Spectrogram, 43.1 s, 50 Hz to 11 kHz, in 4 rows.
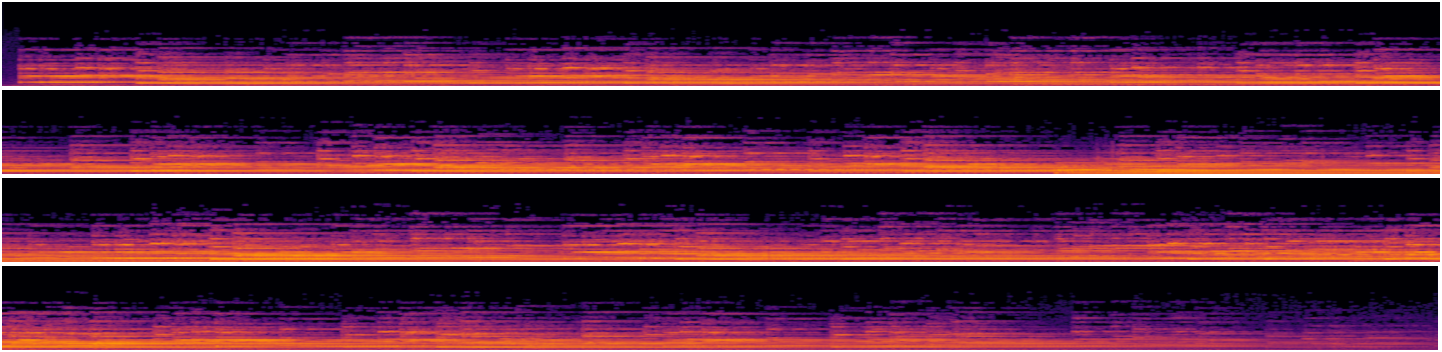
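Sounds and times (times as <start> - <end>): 
bells ringing: 0.0 - 43.1.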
